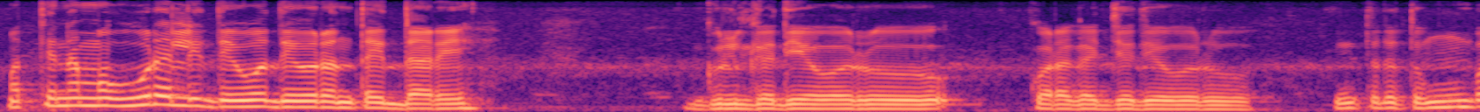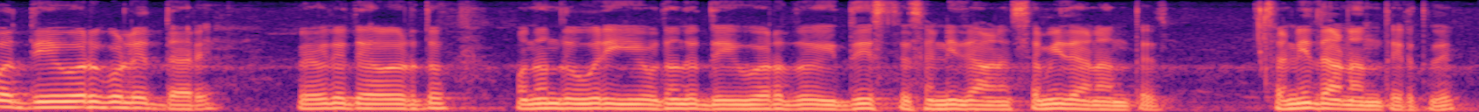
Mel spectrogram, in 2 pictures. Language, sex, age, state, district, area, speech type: Kannada, male, 45-60, Karnataka, Udupi, rural, spontaneous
